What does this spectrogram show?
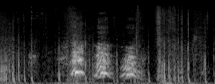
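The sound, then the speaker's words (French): Sled dogs pulling a sledge on polar ice bark three times in a quick, uneven burst, fairly loud, with faint clattering and rustling around them and no one talking. “Il décida de finir à pied, avec un seul compagnon, et un traîneau tiré par des chiens.”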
